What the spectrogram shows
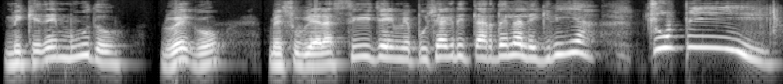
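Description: A woman reading a children's book aloud in an expressive storytelling manner. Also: on the low side, a little fast. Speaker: reader. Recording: dull lo-fi audio.

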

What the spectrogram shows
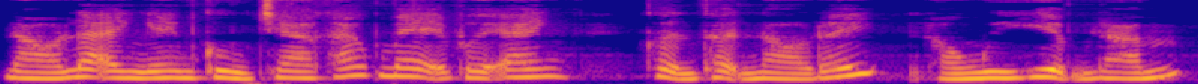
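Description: Brief: a wary, scornful brother in a storybook, soft and breathy, as a woman narrator puts him on. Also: normal speed. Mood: warning. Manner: low-key warning, scornful. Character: warning older half-brother, scornful.

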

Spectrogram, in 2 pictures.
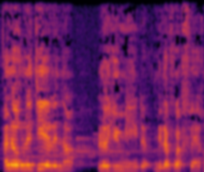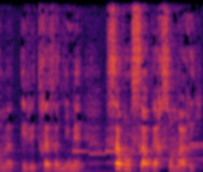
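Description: Brief: woman audiobook narrator, mellow and dark, faint music behind. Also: fairly high pitch, moderate pace. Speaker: audiobook reader. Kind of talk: literary narration.

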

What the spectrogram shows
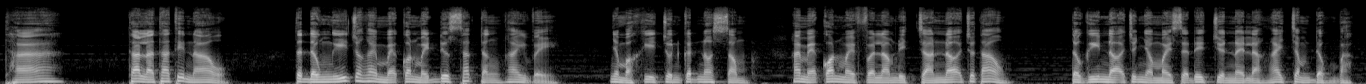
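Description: A man's voice: lowish voice, normal speed, soft background music, close to an everyday voice. A man voicing a cruel, arrogant rich landlord villain, harsh and threatening. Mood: menacing.

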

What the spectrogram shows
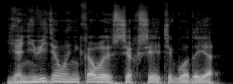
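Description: A defiant noble mother, put on by a man with a very deep voice, pleads and cries out in a strained, raised pitch. Her lines swing from begging to open defiance. An audiobook character voice. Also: lively intonation, moderate pace. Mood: pleading. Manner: pleading, rising to shrill defiance. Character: desperate aging noblewoman, a prince's mother, defiant.

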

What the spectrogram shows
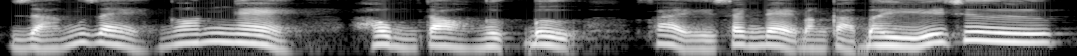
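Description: A gruff, deep-voiced older village matron, stout and fierce, who barks orders and will not take no for an answer, as a woman storyteller puts her on. Her voice sits low and pushes out loud and forceful. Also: animated, takes it slowly. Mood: domineering.

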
